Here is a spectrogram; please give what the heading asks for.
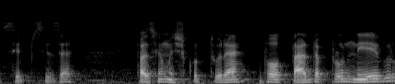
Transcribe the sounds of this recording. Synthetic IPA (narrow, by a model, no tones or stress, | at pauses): sepɾɪsizɐ | fazeɾũmɐiʃkut̪uɾɐvowt̪ad̪ɐpɾʊneɡɾʊ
